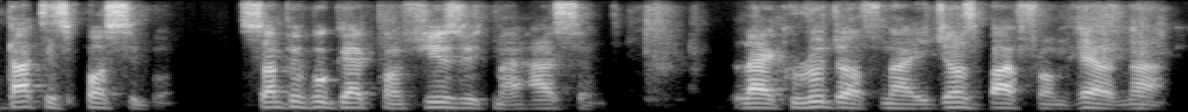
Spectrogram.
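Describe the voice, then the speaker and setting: A man's voice: mid-range voice, fairly even intonation, normal speed. A Nigerian man on a call-in broadcast, firmly insisting that his point is on record. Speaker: caller on a live broadcast. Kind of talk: heated call-in debate.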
